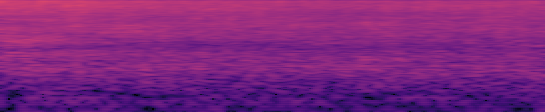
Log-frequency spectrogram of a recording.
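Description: Frying pan sizzling with a soft, steady hiss as chopped tinned tomatoes cook over onions and spices in hot oil, easing off slightly.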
